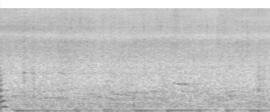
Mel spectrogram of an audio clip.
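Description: Marinated chicken pieces pan-searing in a non-stick frying pan, a steady sizzle of frying.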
